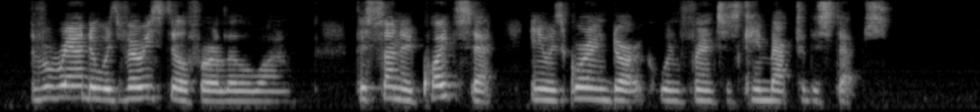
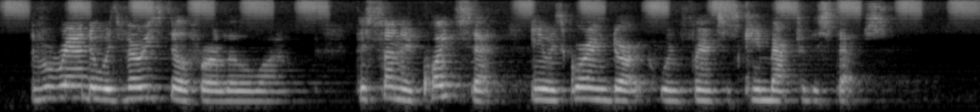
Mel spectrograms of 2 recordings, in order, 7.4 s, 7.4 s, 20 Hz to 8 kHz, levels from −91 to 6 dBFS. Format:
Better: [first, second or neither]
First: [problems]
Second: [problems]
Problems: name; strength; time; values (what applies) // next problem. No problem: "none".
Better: first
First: none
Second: background sound (Insect); 7 dB below the speech // room echo; dies away in 1.7 s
